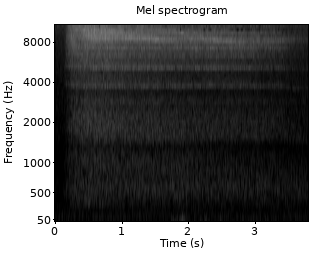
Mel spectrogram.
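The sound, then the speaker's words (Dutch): One long, steady, airy breath hisses during a breathing exercise. It starts suddenly and holds for several seconds, fading only slightly toward the end. “Adem je weer in, adem uit.”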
